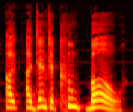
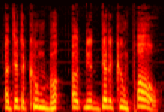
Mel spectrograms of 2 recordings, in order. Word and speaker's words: Adetokounmpo: Everybody says Adetokounmpo, using the P because that's the way it is.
